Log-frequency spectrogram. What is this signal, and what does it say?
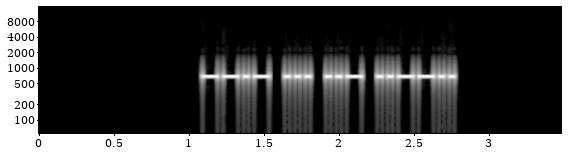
Morse code, heard as a keyed tone, about 34 wpm, 700 Hz. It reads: QSU?
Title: Q-Codes 35wpm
